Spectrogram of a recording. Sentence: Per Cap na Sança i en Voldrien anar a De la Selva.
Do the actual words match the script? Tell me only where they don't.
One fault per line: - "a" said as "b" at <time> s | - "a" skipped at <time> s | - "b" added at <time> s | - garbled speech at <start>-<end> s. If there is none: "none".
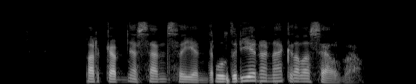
none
